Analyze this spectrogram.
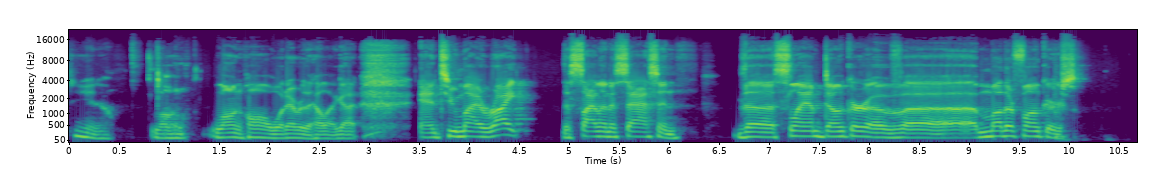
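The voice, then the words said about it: Sick-sounding voice. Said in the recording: “you can hear it in my voice.”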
